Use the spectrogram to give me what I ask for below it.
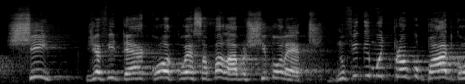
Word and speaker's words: chibolete: Olha lá, diz assim, então lhe diziam, dize pois chibolete, porém ele dizia cibolete, porque o não podia pronunciar assim bem, não podia pronunciar, não é por causa da palavra, que significa a palavra, né?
